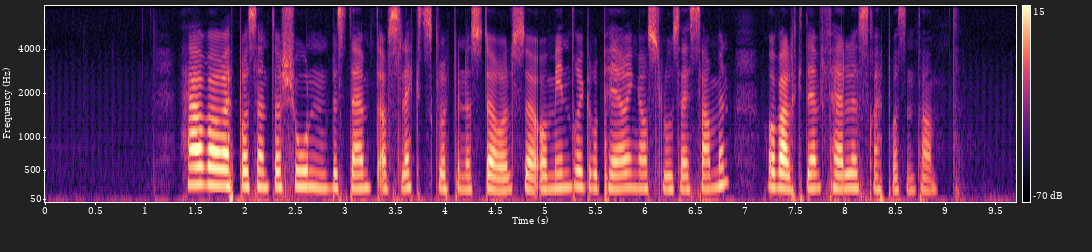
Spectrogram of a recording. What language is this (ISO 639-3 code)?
nor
